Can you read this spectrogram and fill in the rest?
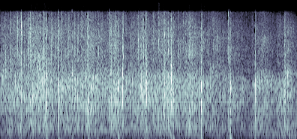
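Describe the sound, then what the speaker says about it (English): Members at the Eastern Cape State of the Province Address give a moderate, scattered round of applause, with distinct individual claps and occasional sharp ones standing out from a softer wash. "round of applause."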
